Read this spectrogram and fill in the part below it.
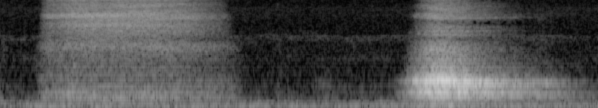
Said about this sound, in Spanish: Siento que hace muchísimo tiempo no me siento a grabar un episodio, así que nada, tomémonos una respiracióncita profunda y empecemos porque este capítulo va a estar bueno.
